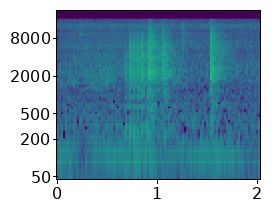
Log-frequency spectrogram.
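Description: Soft, brief rustle of a small makeup brush on the cheek about three-quarters of a second in, then a single light click, over a low steady hum.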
